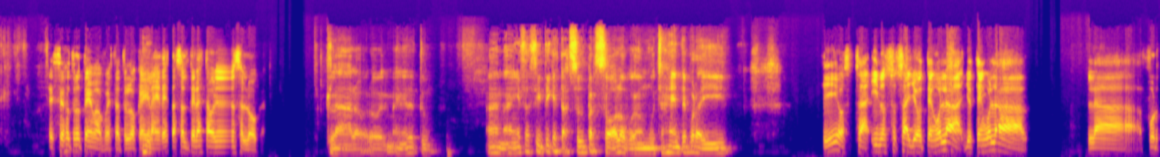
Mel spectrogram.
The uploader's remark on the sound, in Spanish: Se conectan via Zoom un domingo por la mañana.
